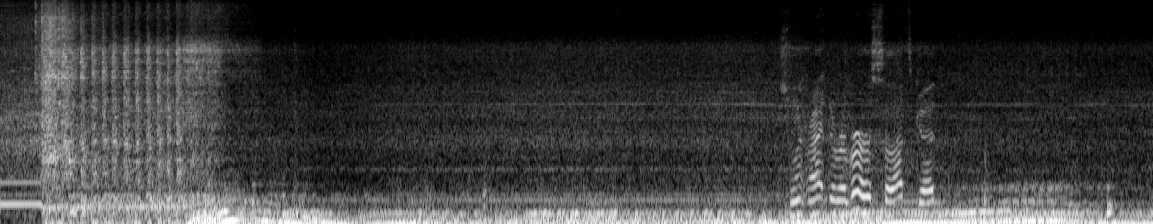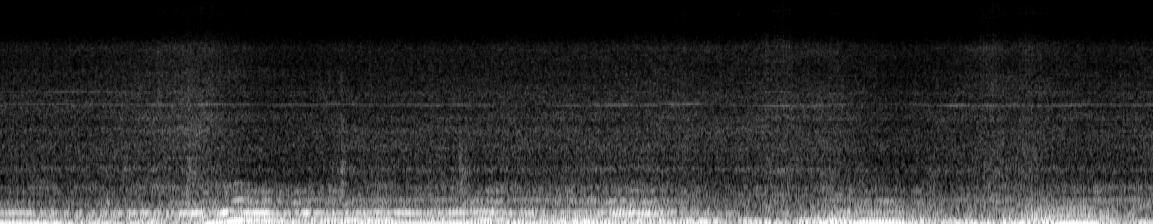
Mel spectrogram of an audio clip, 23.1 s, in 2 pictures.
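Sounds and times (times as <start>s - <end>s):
buggy engine idling: 2.7s - 13.6s.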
